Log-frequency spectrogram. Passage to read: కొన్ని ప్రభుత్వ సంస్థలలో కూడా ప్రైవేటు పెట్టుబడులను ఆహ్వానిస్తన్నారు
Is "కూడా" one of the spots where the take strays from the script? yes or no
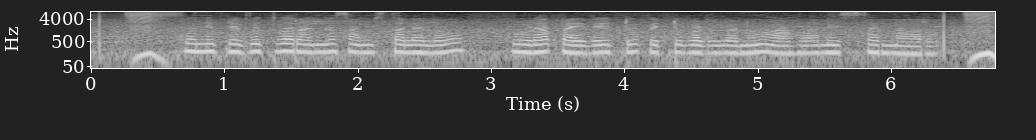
no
